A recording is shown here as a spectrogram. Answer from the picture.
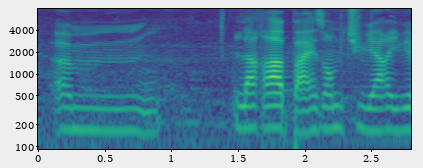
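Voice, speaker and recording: Fairly low in pitch, a woman's voice moves at a fairly slow pace. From Morocco. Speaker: podcast host, interviewer. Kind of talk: interview conversation. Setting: café terrace.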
